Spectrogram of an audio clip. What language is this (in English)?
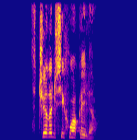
Kabyle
